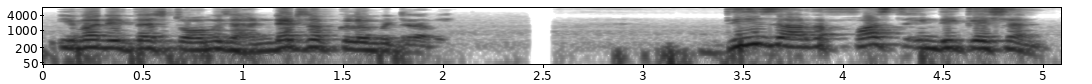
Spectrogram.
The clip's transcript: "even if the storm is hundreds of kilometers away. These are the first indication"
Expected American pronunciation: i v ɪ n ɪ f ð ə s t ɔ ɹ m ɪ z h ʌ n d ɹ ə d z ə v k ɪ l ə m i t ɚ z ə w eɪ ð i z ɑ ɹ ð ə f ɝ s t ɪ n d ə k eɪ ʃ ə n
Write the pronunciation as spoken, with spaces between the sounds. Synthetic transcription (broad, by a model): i v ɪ n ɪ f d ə s t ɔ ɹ m ɪ z h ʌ n d ɹ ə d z ə v k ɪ l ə m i t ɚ ə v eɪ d i z ɑ ɹ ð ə f ɝ s t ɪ n d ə k eɪ ʃ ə n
